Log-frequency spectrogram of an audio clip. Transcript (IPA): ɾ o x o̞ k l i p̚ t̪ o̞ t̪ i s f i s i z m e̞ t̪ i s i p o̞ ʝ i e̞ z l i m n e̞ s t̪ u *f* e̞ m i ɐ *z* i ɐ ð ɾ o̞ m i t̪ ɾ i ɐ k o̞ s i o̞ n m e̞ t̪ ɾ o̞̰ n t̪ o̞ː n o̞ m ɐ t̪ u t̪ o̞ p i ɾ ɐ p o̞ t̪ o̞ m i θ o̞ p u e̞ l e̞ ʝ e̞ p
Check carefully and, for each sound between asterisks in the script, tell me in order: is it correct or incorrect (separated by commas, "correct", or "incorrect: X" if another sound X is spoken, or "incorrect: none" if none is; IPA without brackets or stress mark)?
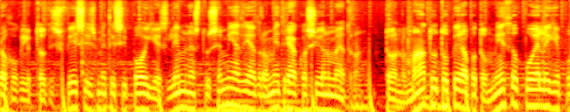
incorrect: s, incorrect: ð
